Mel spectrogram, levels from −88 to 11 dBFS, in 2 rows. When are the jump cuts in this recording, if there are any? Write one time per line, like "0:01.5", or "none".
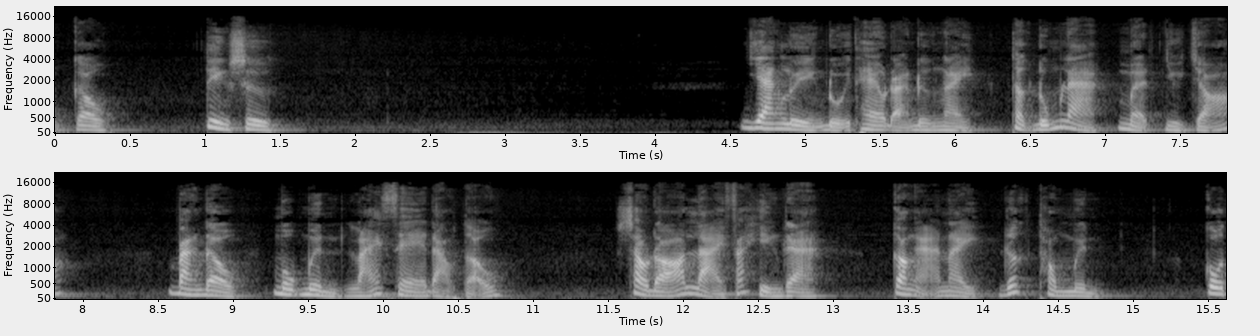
0:09.2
